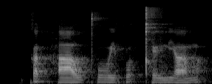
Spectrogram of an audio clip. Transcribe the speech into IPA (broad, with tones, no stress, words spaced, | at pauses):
kɐ˥k̚haː˨˥wpʰuː˨jkʷɐ˧t̚ pʰɪ˨˧ŋjɐ˨˥m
